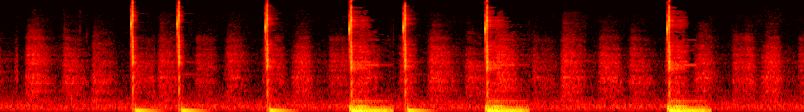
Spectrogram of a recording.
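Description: Menu selections click with soft thuds.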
